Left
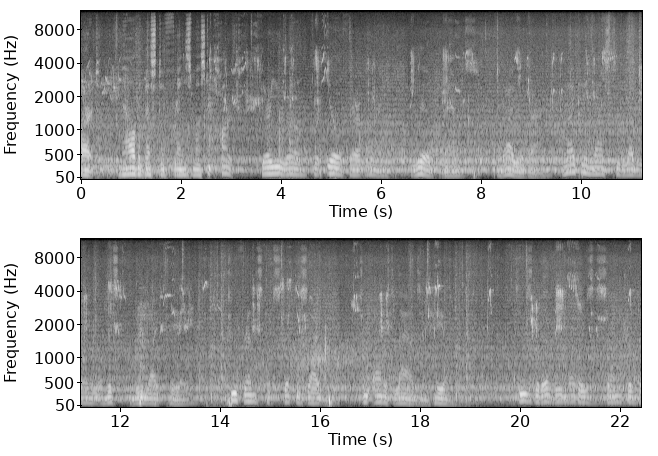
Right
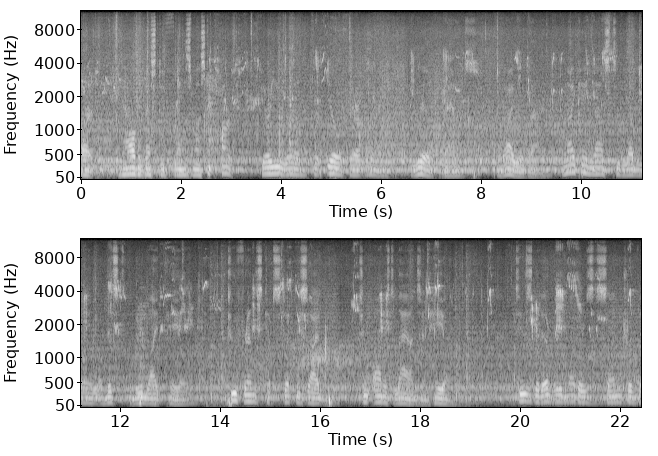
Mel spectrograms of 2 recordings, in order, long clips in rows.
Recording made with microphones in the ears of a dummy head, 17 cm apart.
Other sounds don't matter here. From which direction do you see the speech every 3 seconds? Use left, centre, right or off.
centre, right, right, right, right, right, right, right.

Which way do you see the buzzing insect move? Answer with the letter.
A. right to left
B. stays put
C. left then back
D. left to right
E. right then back
A.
